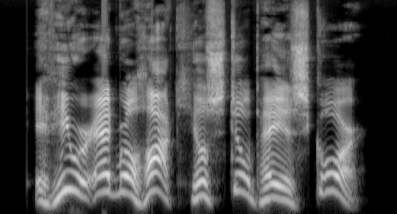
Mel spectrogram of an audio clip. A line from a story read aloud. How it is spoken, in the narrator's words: cried Silver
